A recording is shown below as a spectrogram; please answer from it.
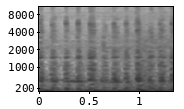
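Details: Usha Smash Plus mixer grinder, 230 V AC, cleaned but not yet disassembled: rapid even knocking about seven or eight per second over motor hum; worn motor bushes letting the armature rattle.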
